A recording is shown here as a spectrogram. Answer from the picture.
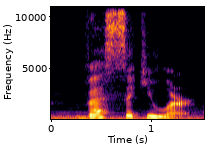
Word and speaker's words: vesicular: Pronunciation: vesicular.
